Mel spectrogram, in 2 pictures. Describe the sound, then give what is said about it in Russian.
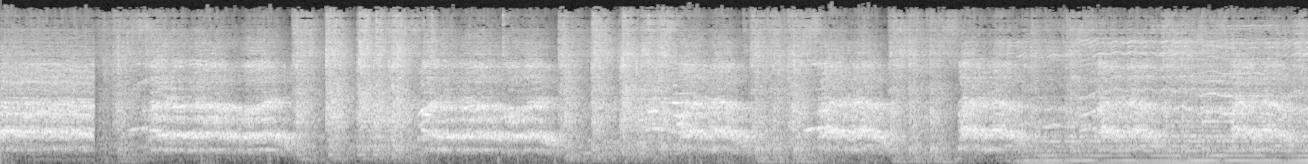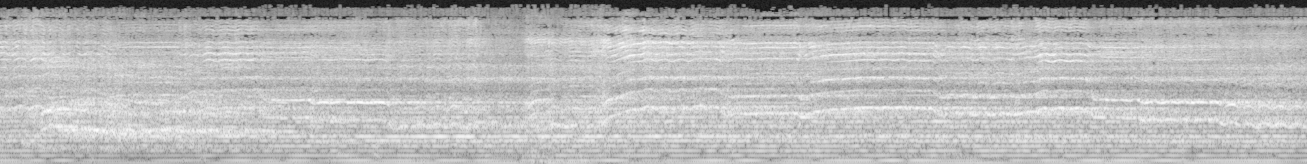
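A large gathering of football fans roars and chants wildly, loud, the massed voices rising in rhythmic surges while a deep, steady rumble joins partway through and persists to the end. “Настоящий фанат футбола – это особый стиль жизни, особая татуировка и прическа, желательно бритая голова и идеология скинхедов, агрессия и тайные ритуалы, ненависть к чужакам – и сходки с диким ревом.”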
